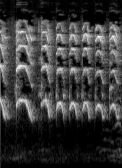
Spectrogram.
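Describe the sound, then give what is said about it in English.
A man from the Netherlands imitates a seagull's screech, his winning entry at the European Gull Screeching Championship in Belgium: a long opening cry followed by about six quick, shrill, rising-and-falling calls in a steady rhythm, loud and nasal, with no other sounds. “This man from the Netherlands walked away with a title, and this is his winning seagull screech.”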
